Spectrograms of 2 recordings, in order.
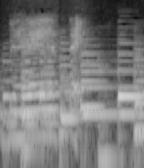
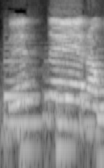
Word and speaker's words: bete: 완전 지루해, 완전 심심해 할 때 BETE라고 하는데요. 이제 인도네시아어에서는 알파벳 B를 메, T를 때라고 읽어요. 이게 어떤 단어의 줄임말이냐면 boring total, totally boring, 완전 지루하다 이런 뜻에서 이거를 줄여서 이제 BETE라고 합니다.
